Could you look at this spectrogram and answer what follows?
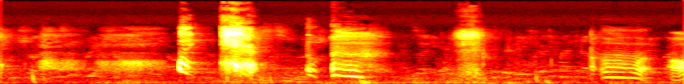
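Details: Sudden bout of sneezing and coughing, cause uncertain (possibly allergies): sharp sneezes with breathy intakes, a cough or two, then a brief vocal groan.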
